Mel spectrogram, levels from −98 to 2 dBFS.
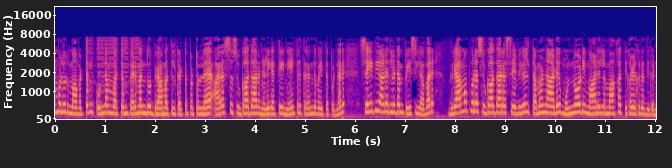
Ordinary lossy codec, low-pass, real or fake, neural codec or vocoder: none; 7.2 kHz; real; none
